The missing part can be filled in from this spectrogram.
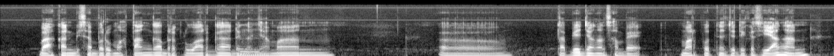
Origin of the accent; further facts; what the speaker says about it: Sumatra, Indonesia; born there; Saya ini orang Jawa. Orang Jawa tapi lahir di Sumatera.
